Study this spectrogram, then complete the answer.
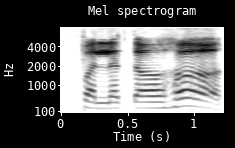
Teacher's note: त के बाद में ह की ध्वनि आएगी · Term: विसर्ग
